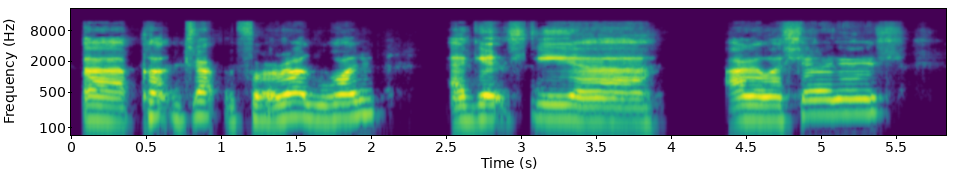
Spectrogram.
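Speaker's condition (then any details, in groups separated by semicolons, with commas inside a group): Cerebral palsy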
